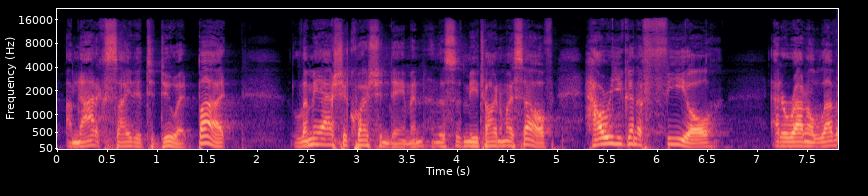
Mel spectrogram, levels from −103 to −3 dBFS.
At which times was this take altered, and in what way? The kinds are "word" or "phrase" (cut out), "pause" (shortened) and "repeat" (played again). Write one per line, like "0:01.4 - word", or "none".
none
